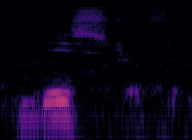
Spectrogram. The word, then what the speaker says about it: dystrophin: Dystrophin.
